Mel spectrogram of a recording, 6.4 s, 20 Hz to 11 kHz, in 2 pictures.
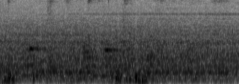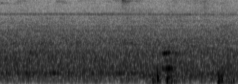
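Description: Train cars rolling slowly through the depot tracks: steady rolling noise with a few heavy wheel clunks over rail joints and points. The cars are a 651 series EMU being shunted by a diesel locomotive.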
